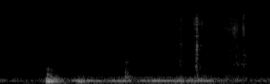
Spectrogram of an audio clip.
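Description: A pencil is snapped to add to a layered art picture, one sharp, brief crack, followed by a few faint scratchy rustles and crackles over a low steady hum. The whole clip is quiet.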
